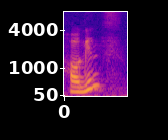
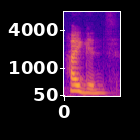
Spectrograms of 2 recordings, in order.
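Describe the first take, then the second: First: The name gets its original, non-Indian pronunciation. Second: The name gets the usual Indian pronunciation. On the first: "The pronunciation is Huygens" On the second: "we Indians when you use it, we say Huygens"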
